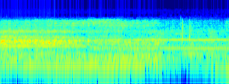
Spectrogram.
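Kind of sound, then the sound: vehicle, car engine driving away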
